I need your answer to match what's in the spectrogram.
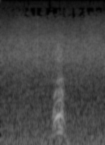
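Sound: dogs barking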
